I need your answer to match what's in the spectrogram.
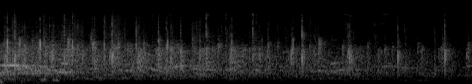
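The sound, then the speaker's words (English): A crowd claps steadily in sustained applause in praise of the Lord before a pastor's sermon, a dense wash of many hands that holds evenly before thinning slightly toward the end. “Give the Lord a big clap of praise.”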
